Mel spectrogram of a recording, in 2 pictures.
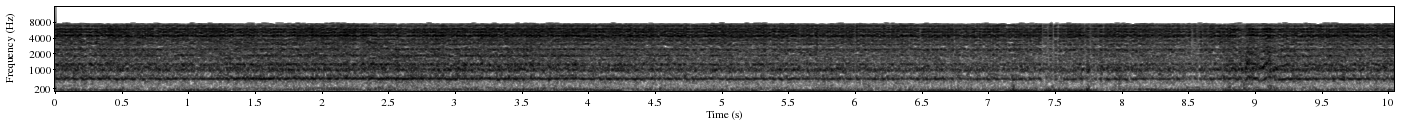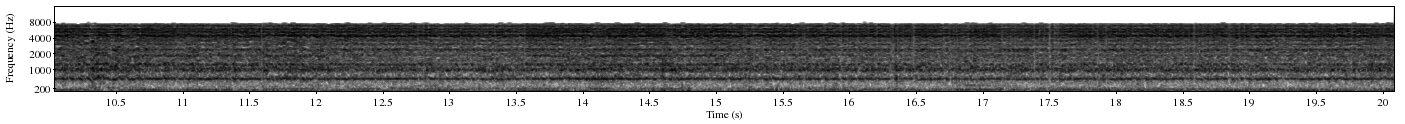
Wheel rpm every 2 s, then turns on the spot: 160, 160, 160, 160, 150, 160, 160, 160, 160, 160.
none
